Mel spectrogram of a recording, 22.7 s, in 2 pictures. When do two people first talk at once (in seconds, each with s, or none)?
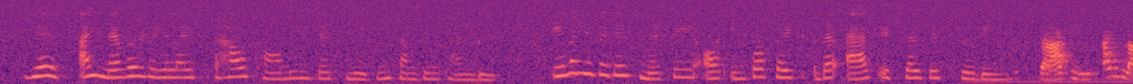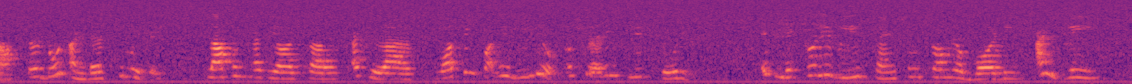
none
